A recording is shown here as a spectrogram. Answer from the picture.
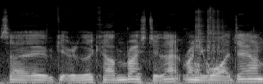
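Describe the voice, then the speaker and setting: With an Australian accent, a man talks at a fairly quick pace in a fairly low voice over noticeable background noise. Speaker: rc hobby store owner. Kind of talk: tutorial. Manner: fast; casual, halting with fillers.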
